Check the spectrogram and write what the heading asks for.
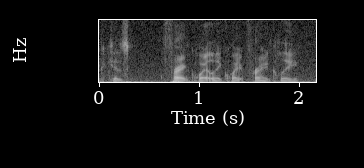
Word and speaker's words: Frank Quitely: is it Frank Quitely? Is that how you say his name? – Yeah.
